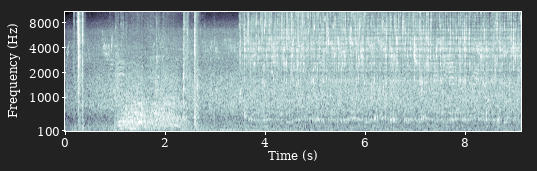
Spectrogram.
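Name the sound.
urinating into a toilet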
